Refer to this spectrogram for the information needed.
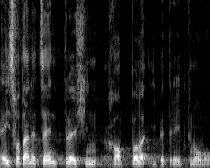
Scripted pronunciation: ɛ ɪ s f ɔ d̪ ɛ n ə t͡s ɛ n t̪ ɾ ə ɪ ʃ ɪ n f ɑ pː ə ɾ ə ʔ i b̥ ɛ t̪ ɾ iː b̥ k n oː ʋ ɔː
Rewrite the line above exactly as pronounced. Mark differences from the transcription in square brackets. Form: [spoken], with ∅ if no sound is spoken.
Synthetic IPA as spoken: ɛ ɪ s f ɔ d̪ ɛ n ə t͡s ɛ n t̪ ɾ ə ɪ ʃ ɪ n [χ] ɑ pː ə [l] ə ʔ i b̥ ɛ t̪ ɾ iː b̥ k n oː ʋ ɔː

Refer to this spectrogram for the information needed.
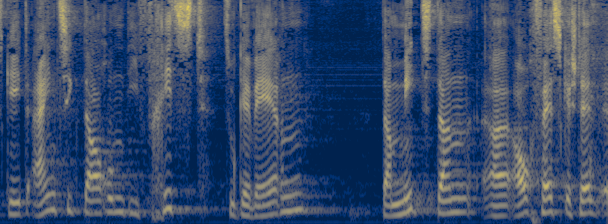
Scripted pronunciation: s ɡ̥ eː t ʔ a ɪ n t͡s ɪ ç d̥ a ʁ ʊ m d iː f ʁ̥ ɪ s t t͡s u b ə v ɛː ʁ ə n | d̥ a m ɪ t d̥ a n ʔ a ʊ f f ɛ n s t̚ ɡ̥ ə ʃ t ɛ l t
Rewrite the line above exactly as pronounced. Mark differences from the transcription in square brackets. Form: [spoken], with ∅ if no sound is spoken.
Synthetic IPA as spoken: s ɡ̥ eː t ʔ a ɪ n t͡s ɪ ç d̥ a ʁ ʊ m d iː f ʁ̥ ɪ s t t͡s u [ɡ] ə v ɛː ʁ ə n | d̥ a m ɪ t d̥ a n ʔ a ʊ [x] f ɛ [∅] s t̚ ɡ̥ ə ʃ t ɛ l t

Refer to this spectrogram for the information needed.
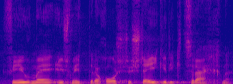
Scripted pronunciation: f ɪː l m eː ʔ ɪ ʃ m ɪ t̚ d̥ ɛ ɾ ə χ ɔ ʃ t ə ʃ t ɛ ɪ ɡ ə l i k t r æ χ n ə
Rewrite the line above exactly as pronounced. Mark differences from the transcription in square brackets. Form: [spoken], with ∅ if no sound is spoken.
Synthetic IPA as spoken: f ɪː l m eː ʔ ɪ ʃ m ɪ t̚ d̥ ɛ ɾ ə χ ɔ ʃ t ə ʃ t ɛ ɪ ɡ ə [ɾ] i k [t͡s] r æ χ n ə

